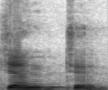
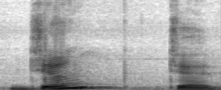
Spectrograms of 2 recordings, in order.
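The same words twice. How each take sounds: First: Said in the usual way. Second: Slow demo word. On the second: Shown as a demonstration. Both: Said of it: "एक साथ juncture".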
